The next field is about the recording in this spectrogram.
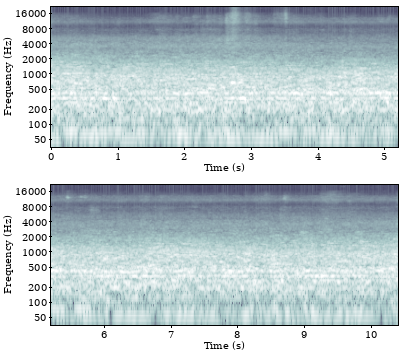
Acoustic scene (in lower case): crowded indoor space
